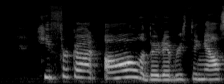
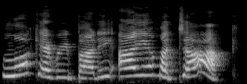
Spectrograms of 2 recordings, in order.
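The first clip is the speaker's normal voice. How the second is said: high, loud, fast call; excited shout; 11 semitones higher, 10 dB louder than usual. A narrator's reading. Duckling calling to the whole pond, high excited shout. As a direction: shout joyfully to everyone. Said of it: "he shouted".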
